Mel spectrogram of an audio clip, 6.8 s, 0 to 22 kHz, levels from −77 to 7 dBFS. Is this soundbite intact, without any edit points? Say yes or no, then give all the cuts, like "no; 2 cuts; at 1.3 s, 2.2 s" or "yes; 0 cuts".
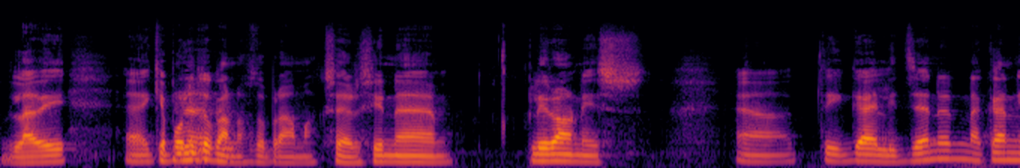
yes; 0 cuts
